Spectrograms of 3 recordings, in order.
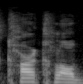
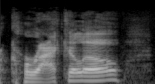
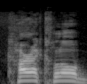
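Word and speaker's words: Curracloe: That whole beach you see, which is supposed to be Normandy, is Carraclough Beach. Or Caracalel, as Americans say when they try to read the signs. Caraclough Beach.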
